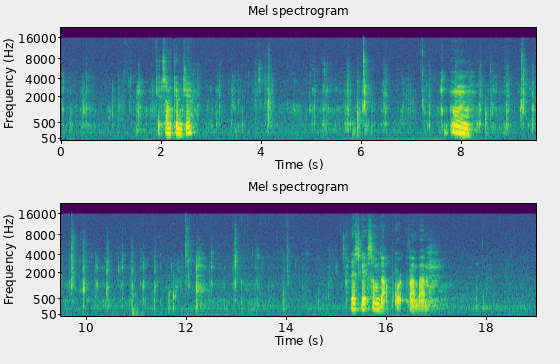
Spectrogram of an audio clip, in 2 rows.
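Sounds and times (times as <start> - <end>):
chewing with wet crunches: 0.0 - 2.0, 2.6 - 15.3
person humming: 7.8 - 8.3.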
